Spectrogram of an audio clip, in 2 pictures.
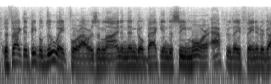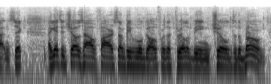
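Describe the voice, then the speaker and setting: A man's voice: medium pitch, moderate pace, rough recording. A man working as a television news reporter, delivering a scripted report and asking questions, heard on a 1970s broadcast.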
